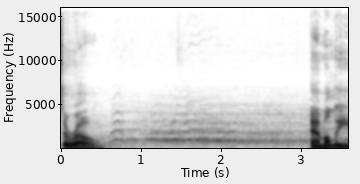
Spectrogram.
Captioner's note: crowd cheering and clapping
